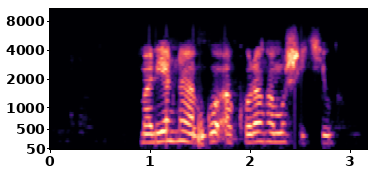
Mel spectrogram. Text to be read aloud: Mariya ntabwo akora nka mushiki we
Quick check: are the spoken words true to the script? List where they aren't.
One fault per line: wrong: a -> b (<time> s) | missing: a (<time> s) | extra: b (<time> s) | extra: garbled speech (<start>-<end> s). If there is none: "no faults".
no faults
